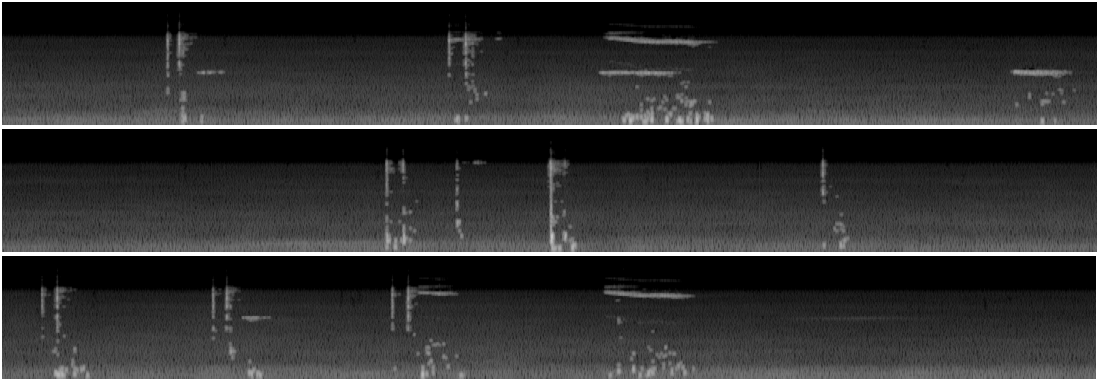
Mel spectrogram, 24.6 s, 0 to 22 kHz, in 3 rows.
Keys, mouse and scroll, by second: 1.1 click, 3.2 click, 8.9-9.6 typing, 10.9 Return, 13.1 scroll down 1, 13.7-16.6 middle drag, 16.6 click.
